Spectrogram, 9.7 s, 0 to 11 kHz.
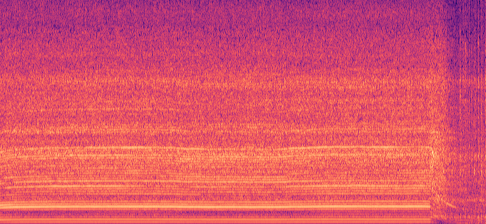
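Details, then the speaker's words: Ryobi BP42 backpack leaf blower after carburetor adjustment screw turned about half a turn, set slightly rich past max rpm: steady, clean high-pitched buzz held at full throttle, drops away on release; normal high-rpm running. "you could hear it basically hit max rpm and then i just went a little bit farther to go a little on the rich side"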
